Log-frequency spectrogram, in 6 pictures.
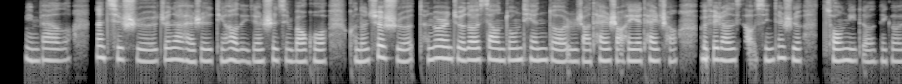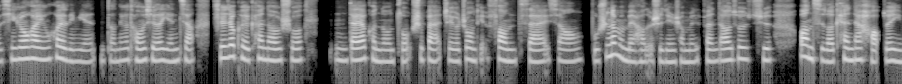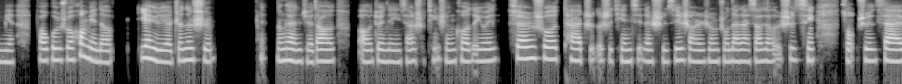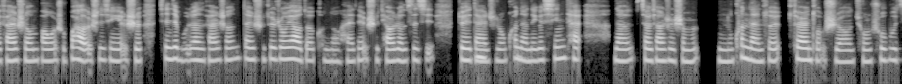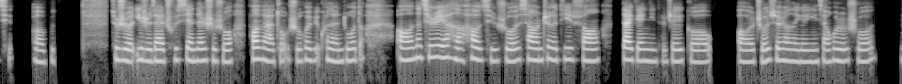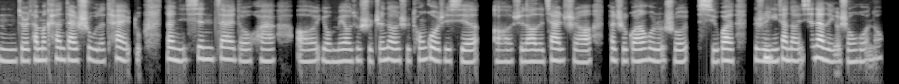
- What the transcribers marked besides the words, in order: none
- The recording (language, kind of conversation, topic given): Chinese, podcast, 去过哪个地方至今仍在影响你？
